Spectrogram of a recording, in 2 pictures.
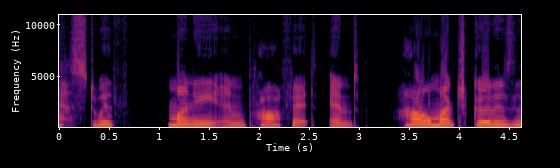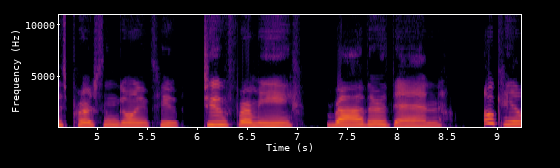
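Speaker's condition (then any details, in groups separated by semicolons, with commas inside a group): Cerebral palsy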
